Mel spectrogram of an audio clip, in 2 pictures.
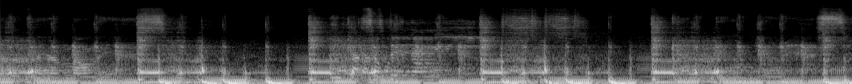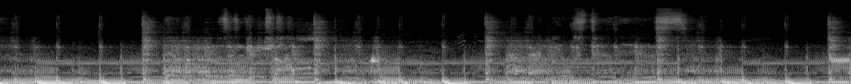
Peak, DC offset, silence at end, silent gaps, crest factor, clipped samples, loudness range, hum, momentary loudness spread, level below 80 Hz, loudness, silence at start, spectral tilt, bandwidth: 0 dBFS; under 0.1%; 0 s; none; 16 dB; under 0.1%; 3 LU; none; 6 LU; -20 dBFS; -18 LUFS; 0 s; -7 dB/octave; 11.5 kHz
